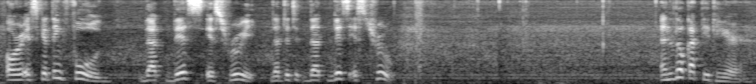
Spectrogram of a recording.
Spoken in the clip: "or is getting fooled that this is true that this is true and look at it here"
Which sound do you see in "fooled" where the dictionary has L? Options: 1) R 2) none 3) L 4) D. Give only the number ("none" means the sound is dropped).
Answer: 3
